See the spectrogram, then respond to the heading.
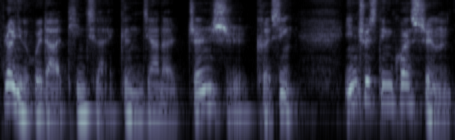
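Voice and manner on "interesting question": high-pitched, musing "Interesting question"; buy time like you're pondering; stalling exam opener. Shown as a demonstration. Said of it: "有意思的问题，就说，嗯，这个挺难的啊". (故作思考地说)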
